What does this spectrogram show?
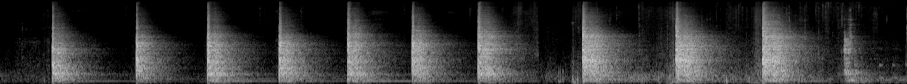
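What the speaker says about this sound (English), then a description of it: "Using a hammer, we're going to hit the side of the knuckle and pop the ball joint out." Hammer blows striking the side of a steering knuckle to pop out the ball joint on a 2010-2014 Subaru Outback front suspension, eleven sharp metallic hits at a steady pace of about one per second, each ringing briefly then decaying.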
